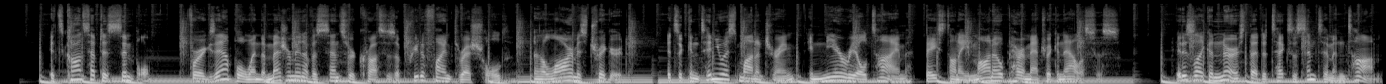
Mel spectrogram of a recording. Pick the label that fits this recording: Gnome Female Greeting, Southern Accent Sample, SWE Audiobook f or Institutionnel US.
Institutionnel US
